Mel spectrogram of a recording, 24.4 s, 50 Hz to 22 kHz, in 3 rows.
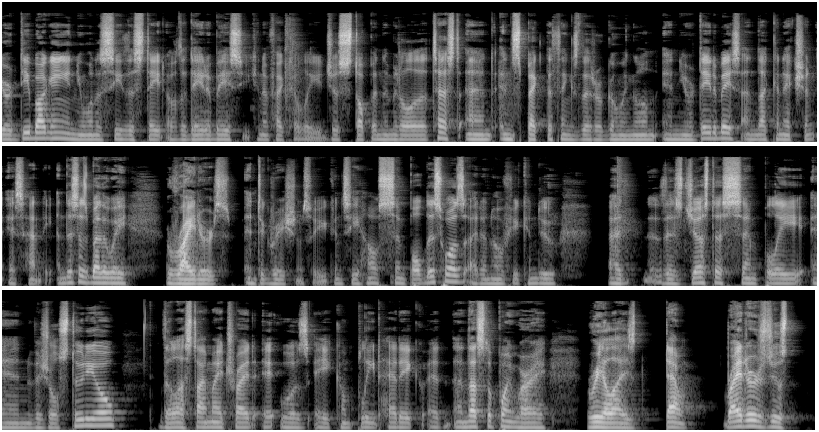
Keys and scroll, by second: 14.2 super+7, 14.7 super+1.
